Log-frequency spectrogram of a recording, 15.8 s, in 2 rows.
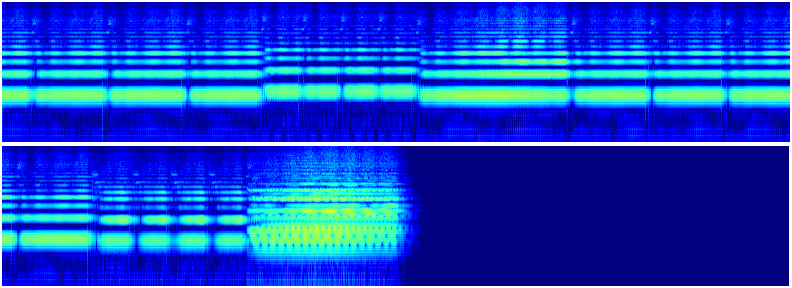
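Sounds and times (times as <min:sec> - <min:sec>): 
slow flute piece: 0:00.0 - 0:12.0.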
